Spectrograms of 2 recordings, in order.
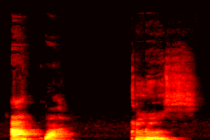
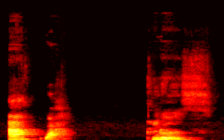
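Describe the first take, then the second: The two takes are said the same way.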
